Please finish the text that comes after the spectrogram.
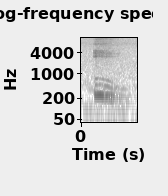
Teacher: adalah bunyi vokal gini nah pada kata Imelda ih disini menggunakan tinggi-rendah lidah tinggi atas gerak lidah bagian depan struktur tertutup dan bentuk bibir tak bulan contoh pengucapannya adalah i-yah kedua merupakan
